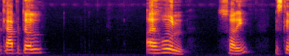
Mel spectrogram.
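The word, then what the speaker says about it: Aihole: अलीहोल वॉज the capital, अहोल, sorry इसके pronunciation को आप देख लेंगे।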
